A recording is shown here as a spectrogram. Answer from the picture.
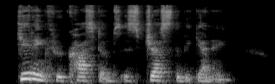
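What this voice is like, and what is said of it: Formal announcer-style podcast voice. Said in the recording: “put on my podcasting voice”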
